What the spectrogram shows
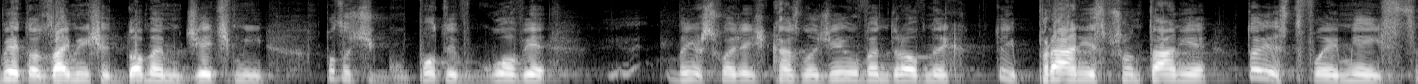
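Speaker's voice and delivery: loud, high-pitched angry yelling.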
